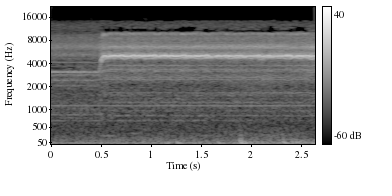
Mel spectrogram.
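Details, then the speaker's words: Rakon 66 quad, all four new motors spun up together from the motors tab, directions checked: one steady, high, even whine with no roughness or wavering; all four healthy. "And 4 clockwise. So they're all good to go. And here's all 4 of them spinning up."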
